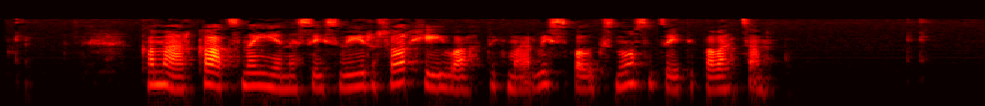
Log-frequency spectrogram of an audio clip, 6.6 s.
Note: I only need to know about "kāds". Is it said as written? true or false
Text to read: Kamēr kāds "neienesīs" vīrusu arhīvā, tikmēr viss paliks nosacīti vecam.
true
